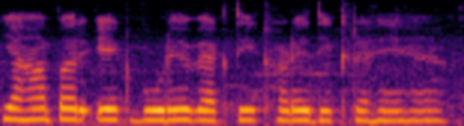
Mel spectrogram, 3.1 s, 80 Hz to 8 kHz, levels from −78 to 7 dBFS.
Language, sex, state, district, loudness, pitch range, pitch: Hindi, female, Uttar Pradesh, Lucknow, -14 LUFS, 220-235 Hz, 230 Hz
